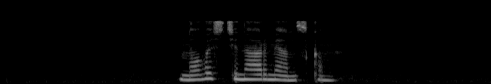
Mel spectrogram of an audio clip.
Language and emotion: Russian, neutral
